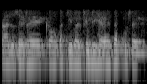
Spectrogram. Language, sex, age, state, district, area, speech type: Hindi, male, 30-45, Uttar Pradesh, Prayagraj, rural, conversation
